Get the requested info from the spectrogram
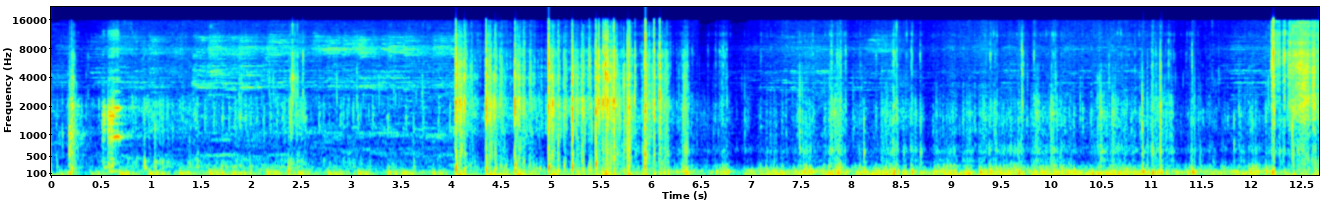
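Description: Bicycle rolling over brick paving with wind rumbling on a handlebar-mounted action camera's microphone, the bike and camera mount rattling in sharp knocks from about four seconds in.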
